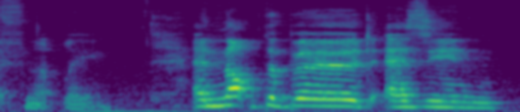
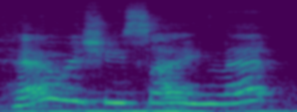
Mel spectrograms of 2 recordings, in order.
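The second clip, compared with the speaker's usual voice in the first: confused listeners; 8 semitones higher, 4 dB quieter than usual. Retold or imitated. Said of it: "and they go".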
